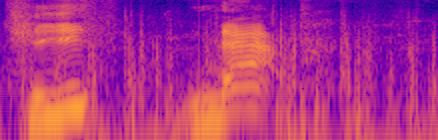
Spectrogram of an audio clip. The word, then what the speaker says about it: Knapp: His name is Keith Knap. The K is silent, right, Keith?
